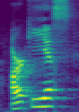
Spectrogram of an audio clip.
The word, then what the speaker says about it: Arceus: Also, along with that, we have a big gameplay overview breakdown for Pokemon Legends Arceus.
